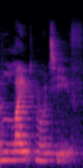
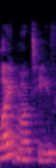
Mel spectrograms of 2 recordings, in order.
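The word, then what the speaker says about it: leitmotif: uses a technique that wagner developed called a light motif it's something we're going to talk about a little bit later in the semester but know that light motif it's spelled l-e-i-t-m-o-t-i-f light motif is when music is associated with a particular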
